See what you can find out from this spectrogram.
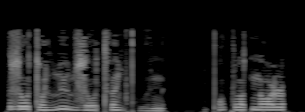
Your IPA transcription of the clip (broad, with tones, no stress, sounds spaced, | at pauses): z o˦ t o˨ lʲ ʎ y˦˨ ʎ z o˨ tʰ ə˦˨ ʎ kʷʰ ə̤˨ n | pʼ ɔ̤˦˨ kʷ lˠ o˦ t n ɔ˦ ɭ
